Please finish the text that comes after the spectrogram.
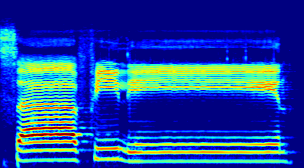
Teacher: اور نون کے اوپر زبر ہے، وقف کریں گے، جب وقف کریں گے تو نون کے اوپر زبر نہیں پڑیں گے، نون ساکن ہو جائے گا · اسفل، اور سین کے اوپر کھڑی زبر ہے تو اس کو کھینچ کے پڑھیں گے 1 الف کے برابر، فا کے نیچے زیر ہے، اس کو جلدی ادا کریں گے، آگے یائے ساکن نہیں ہے جس طرح یہ اس کے ساتھ ہے، یہ دیکھیں لام کے نیچے زیر ہے، آگے یائے ساکن ہے تو اس کو کھینچ کے پڑھیں گے، یہ یائے مدہ ہے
